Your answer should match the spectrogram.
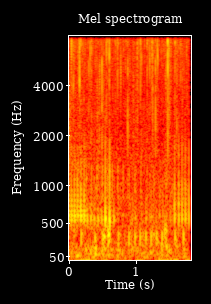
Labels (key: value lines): label: biophony, rattle response
recorder: SoundTrap 500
